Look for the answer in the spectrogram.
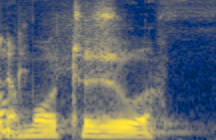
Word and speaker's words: L'amour toujours: wo Leute zu dem Lied L'amour toujours. Ich bin kein französisch sprechender Mensch, darum entschuldigt meine Betonung. – L'amour toujours. – L'amour toujours, danke.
